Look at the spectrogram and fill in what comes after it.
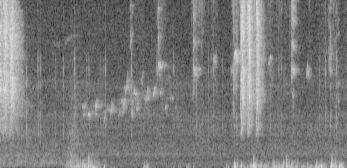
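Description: High, thin bird chirps and a brief quick twitter a little past the middle, over repeated low rumbling bumps that are louder in the second half.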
